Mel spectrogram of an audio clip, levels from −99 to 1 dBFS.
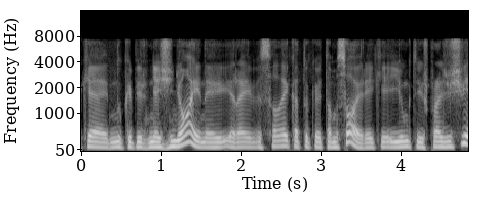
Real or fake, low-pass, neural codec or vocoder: real; 7.2 kHz; none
